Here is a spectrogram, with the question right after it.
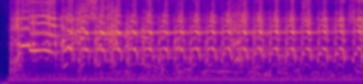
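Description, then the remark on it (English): A seagull squawks loudly, a rapid string of harsh, rising calls running without pause over a steady low hum, with no one talking. “Feagle the Seagull, a feathered friend till the very end”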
